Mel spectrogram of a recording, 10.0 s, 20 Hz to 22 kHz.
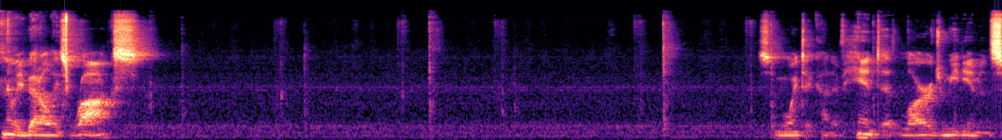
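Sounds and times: soft mouse clicks: 3.9s - 5.2s, 6.3s - 7.8s.

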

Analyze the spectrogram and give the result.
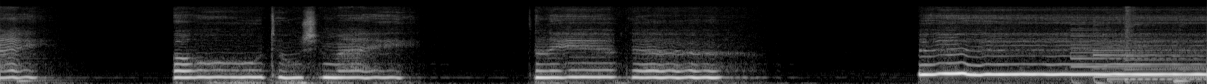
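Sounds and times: woman singing long note: 9.2s - 12.0s
strummed acoustic guitar chord: 10.6s - 12.0s.

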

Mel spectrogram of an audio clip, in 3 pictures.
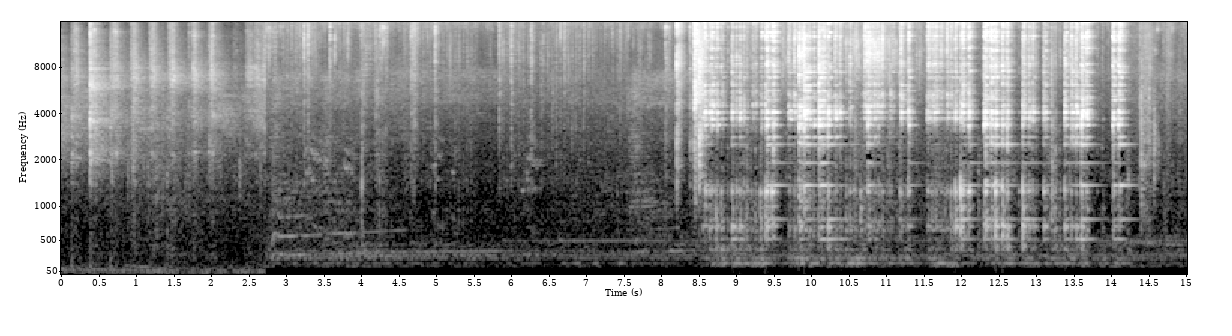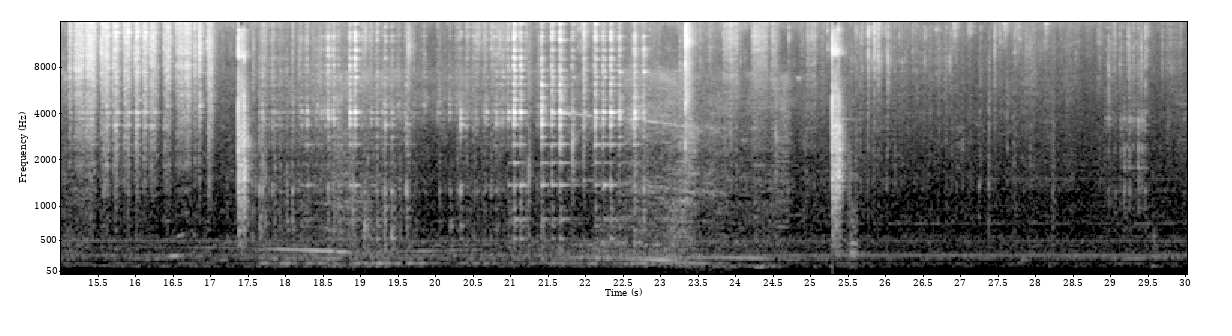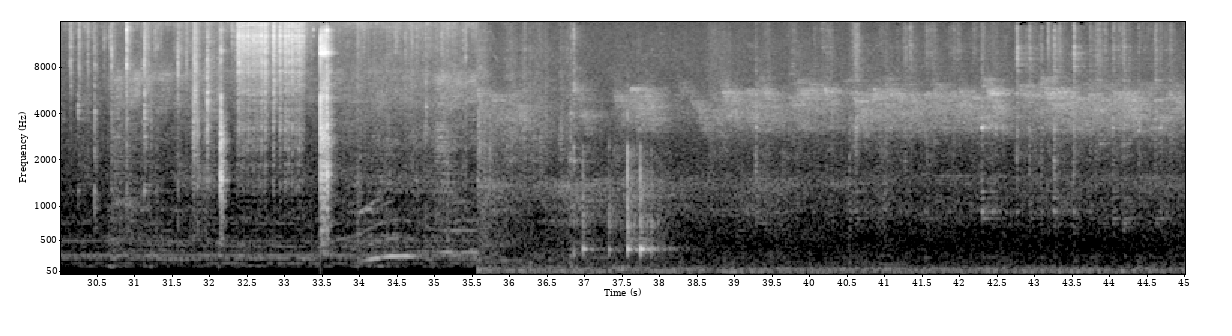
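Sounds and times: metal tools clinking and scraping: 8.2s - 25.1s.

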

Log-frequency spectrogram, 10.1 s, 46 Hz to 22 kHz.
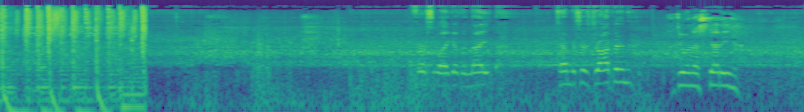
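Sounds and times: road noise rumble: 0.0s - 10.0s
wind rushing over microphone: 2.1s - 8.6s.

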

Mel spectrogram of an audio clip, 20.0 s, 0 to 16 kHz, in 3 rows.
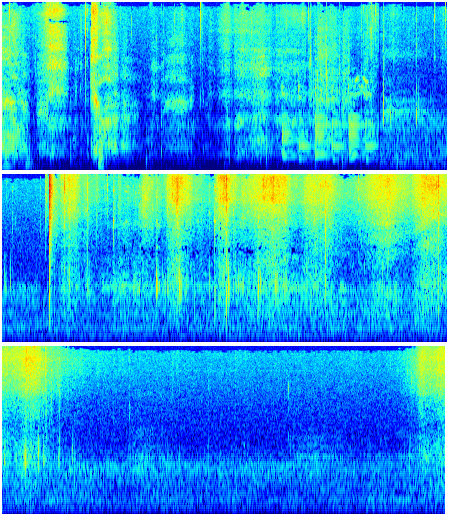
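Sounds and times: short pitched notes: 4.2s - 5.7s
rustling hiss with clicks: 8.7s - 14.5s.

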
